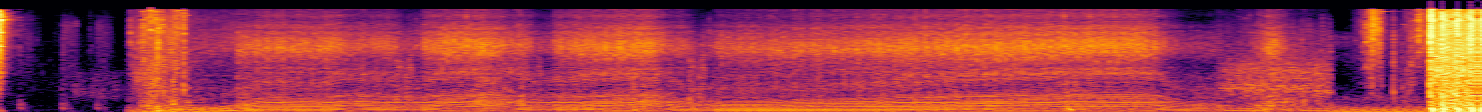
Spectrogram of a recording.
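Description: A buggy engine hums and revs as it drives over grass.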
